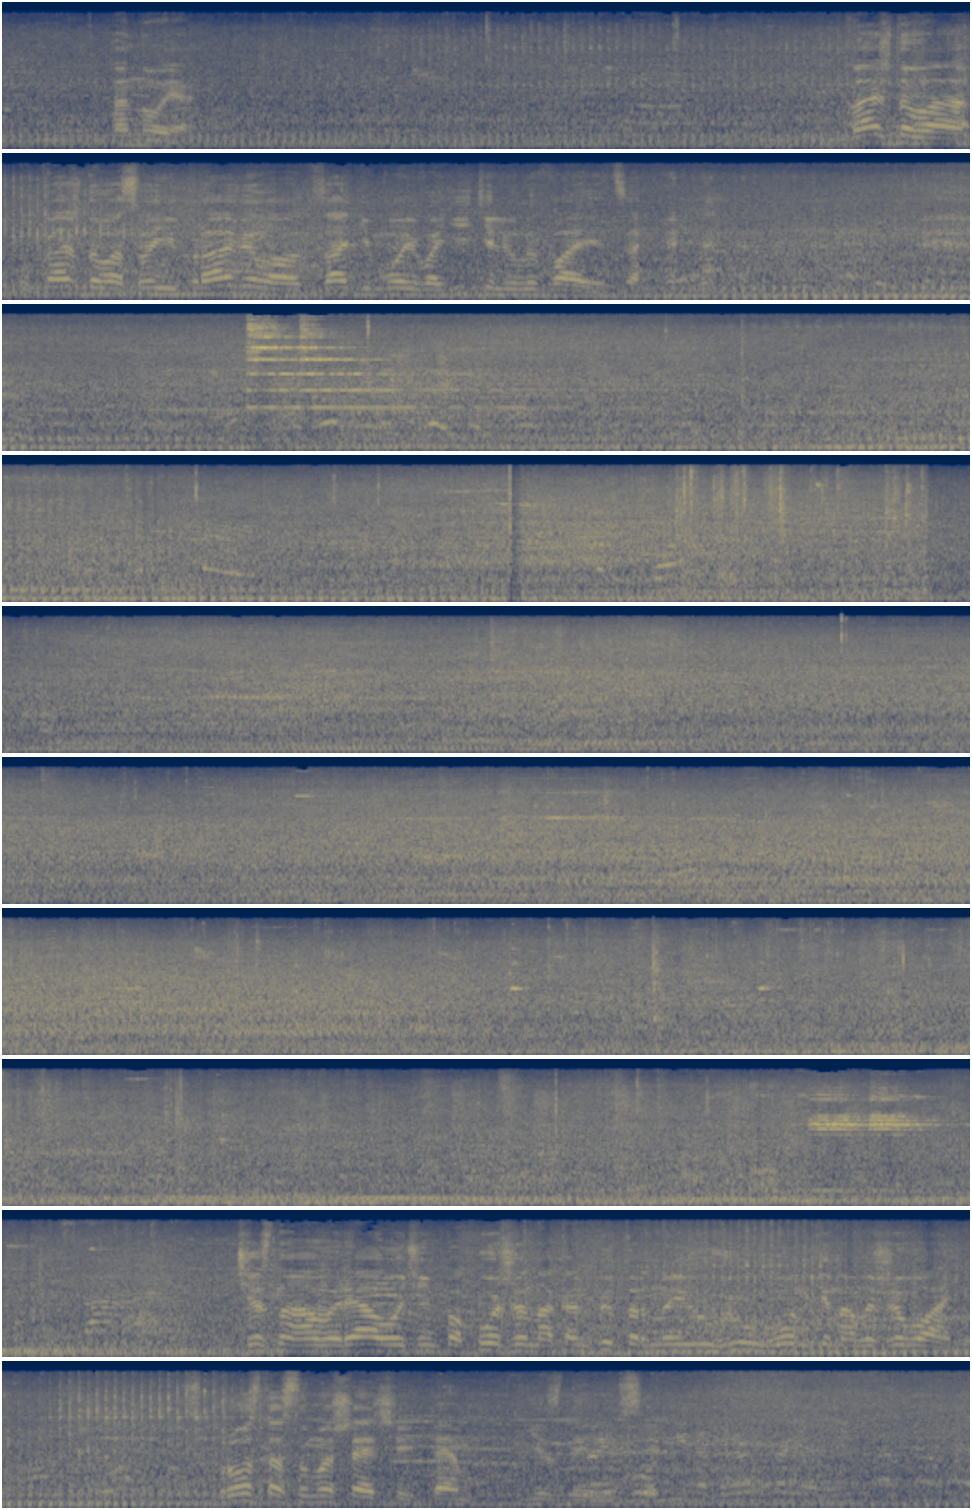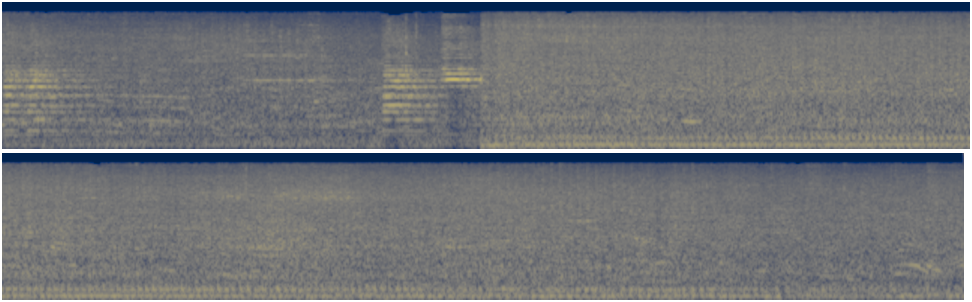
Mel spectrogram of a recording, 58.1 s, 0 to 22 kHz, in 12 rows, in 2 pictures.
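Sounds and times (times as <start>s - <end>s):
motorbike and scooter traffic: 0.0s - 58.0s.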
